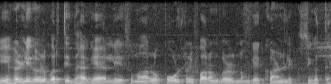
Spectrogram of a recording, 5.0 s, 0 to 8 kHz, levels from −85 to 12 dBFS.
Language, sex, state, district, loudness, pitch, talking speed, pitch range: Kannada, male, Karnataka, Mysore, -16 LUFS, 120 Hz, 130 wpm, 105-135 Hz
